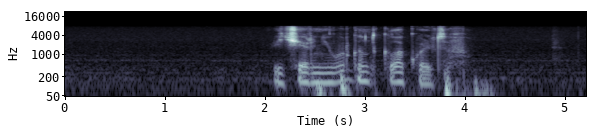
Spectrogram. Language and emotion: Russian, neutral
